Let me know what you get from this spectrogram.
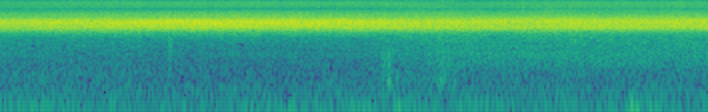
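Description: A cicada chorus gives a loud, steady, high-pitched hissing drone that never lets up.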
